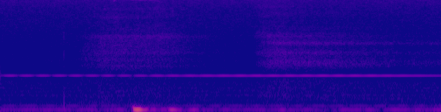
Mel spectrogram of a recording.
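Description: Brass singing bowl ringing on with one steady tone that slowly dies away. Two soft hissing noises and a low bump about a second in sit beneath it.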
